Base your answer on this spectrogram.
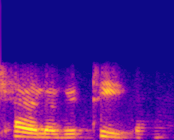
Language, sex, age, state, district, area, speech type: Sindhi, female, 18-30, Uttar Pradesh, Lucknow, urban, conversation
